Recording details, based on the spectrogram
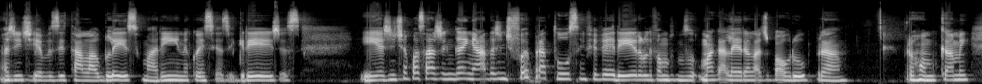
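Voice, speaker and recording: A woman with a rural São Paulo accent talks in a bright, sharp tone with fairly even intonation. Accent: São Paulo countryside (caipira). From interior of São Paulo state, Brazil. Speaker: missionary and pastor's wife. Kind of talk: interview testimony.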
